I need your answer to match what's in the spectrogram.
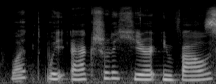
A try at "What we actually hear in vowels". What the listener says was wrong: Slow down. What we actually hear in vowels, look at my hand kind of drawing out the rhythm. What we actually hear in vowels, you're going so fast that I'm just getting like this.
